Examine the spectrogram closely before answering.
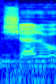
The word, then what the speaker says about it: SHDW: Red Terran, allied with SHDW, which we think is going to be pronounced Shadow, so we're going to be calling him Shadow, and he is the Blue Zerg.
